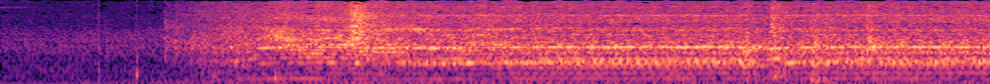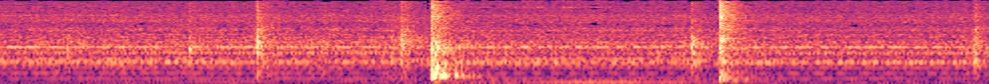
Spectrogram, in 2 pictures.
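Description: Electric motor of a motorized Nerf-style toy dart gun spinning up about a second in, its whine rising in pitch and then holding steady. Two sharp cracks come about seven and eight and a half seconds in as darts are fired, with another near the end.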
